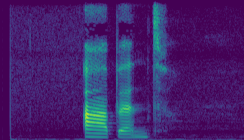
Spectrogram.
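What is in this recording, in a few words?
"evening", Australian English; PictureDictionary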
